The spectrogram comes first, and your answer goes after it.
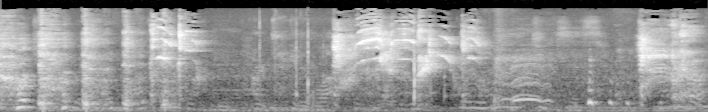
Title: My African Grey coughing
